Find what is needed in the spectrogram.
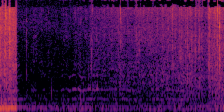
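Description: Near silence after the background noise cuts off suddenly just after the start, with the faint, slightly wavering buzz of a honeybee flying near its ground nest.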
